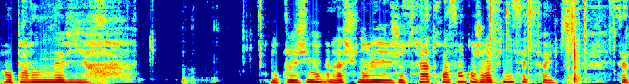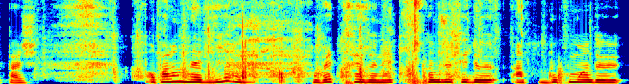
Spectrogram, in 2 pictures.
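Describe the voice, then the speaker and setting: A middle-aged woman from France talks straight to her viewers in a loose, rambling way, with lots of fillers and blunt asides. Her voice sits at an ordinary middle pitch. A steady hiss of noise runs under the home recording. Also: moderate pace, pauses often. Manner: chatty, opinionated, frequent fillers and asides. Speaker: YouTube vlogger. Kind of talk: casual chat to camera while doing a craft task.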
